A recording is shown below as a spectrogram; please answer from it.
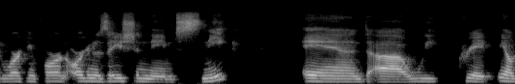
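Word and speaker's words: Snyk: it's spelled s NYK there's actually some debate even internally in the organization as to how you pronounce it but I just wasn't free well SNY case so it's either sneakers Nick but it's sneak it's just our our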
